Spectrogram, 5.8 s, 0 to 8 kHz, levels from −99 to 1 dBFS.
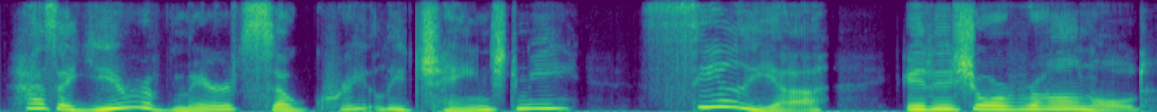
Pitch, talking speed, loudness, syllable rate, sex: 250 Hz, 145 wpm, -16 LUFS, 4.1 syllables/s, female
